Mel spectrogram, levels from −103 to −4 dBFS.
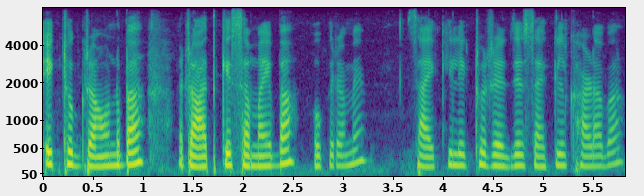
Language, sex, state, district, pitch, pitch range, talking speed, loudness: Bhojpuri, female, Uttar Pradesh, Ghazipur, 195 Hz, 185-220 Hz, 185 wpm, -19 LUFS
